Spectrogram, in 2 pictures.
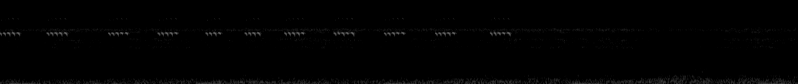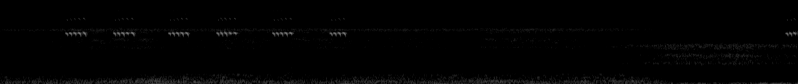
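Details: Cricket singing on a summer night: sharp, high chirps repeated about twice a second in runs of ten or so, broken by a long pause, with a faint steady hum beneath; a lower tonal sound enters near the end.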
